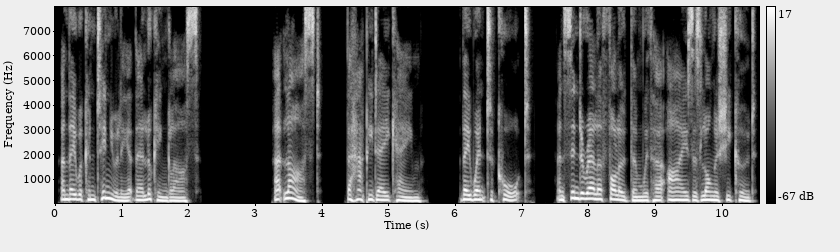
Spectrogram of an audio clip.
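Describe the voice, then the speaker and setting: A woman with a British English accent narrating a fairy tale audiobook in a measured storytelling manner. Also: low voice, warm tone, no echo, studio quality.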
